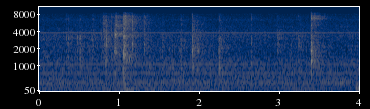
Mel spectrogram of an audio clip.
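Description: Keys being typed on a computer keyboard: a scattered run of irregular clicks, a few of them sharper, about a second in and near the end.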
